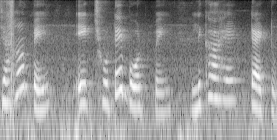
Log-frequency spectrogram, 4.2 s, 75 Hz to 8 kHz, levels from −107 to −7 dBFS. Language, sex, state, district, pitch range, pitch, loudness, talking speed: Hindi, female, Madhya Pradesh, Dhar, 205-300 Hz, 245 Hz, -18 LUFS, 145 wpm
